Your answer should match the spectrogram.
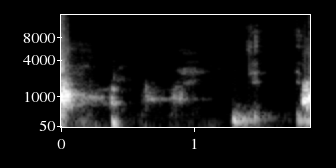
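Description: A dog barks outside while being walked past a house, a few short yips and barks with quiet gaps between them, fairly close and loud, without anyone talking.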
